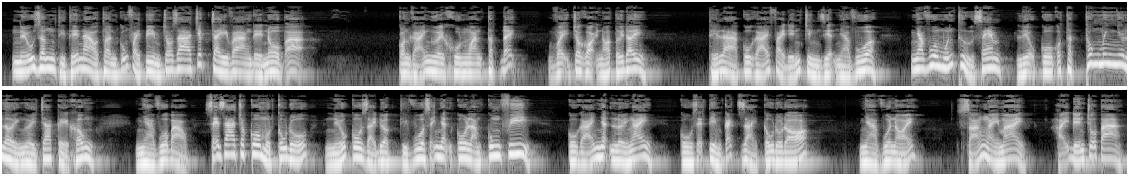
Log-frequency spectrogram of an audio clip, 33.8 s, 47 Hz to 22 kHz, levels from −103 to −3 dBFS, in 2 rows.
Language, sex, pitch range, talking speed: Vietnamese, male, 115-155 Hz, 180 wpm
